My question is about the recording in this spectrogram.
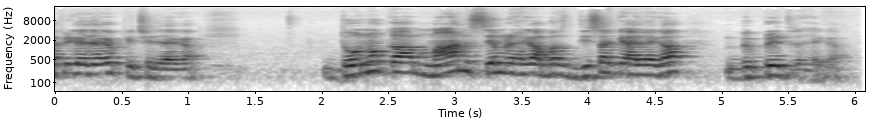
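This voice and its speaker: A young man teaching a physics class, who keeps asking questions and answering them himself. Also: high voice. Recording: echoey room, mic at a distance.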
